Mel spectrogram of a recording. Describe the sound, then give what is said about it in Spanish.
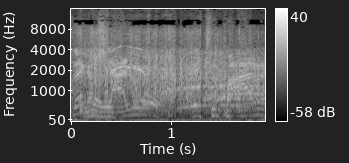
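Steady, dense applause fills the whole moment, with excited voices whooping and cheering through the clapping at a constant, lively level. “Pongan unos pinche aplausos,”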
